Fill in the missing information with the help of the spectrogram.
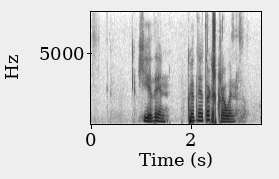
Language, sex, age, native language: Icelandic, other, 12, Icelandic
